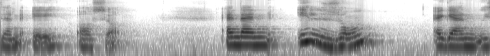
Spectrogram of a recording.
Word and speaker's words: ils ont: The S is pronounced as a Z, the T is silent. Ils ont. And the N is not voiced 100%, it's just so it's a nasal.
